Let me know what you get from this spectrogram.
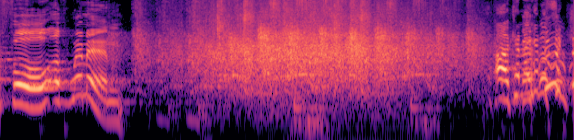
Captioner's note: audience cheers and applauds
